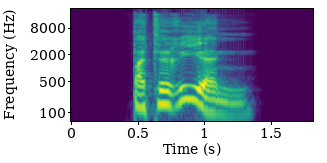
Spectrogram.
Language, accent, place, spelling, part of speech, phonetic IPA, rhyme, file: German, Germany, Berlin, Batterien, noun, [batəˈʁiːən], -iːən, De-Batterien.ogg
- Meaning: plural of Batterie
